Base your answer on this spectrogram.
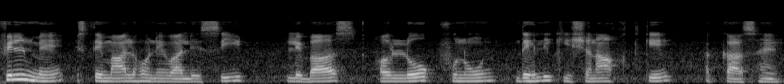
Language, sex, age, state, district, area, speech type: Urdu, male, 18-30, Delhi, North East Delhi, rural, spontaneous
